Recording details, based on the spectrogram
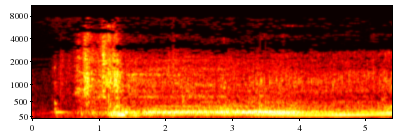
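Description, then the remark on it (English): A car engine catches with a brief clatter, then settles into a loud, steady low rumble that holds for several seconds as the car accelerates and pulls away. “Angus accelerated and turned the car towards the coast.”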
